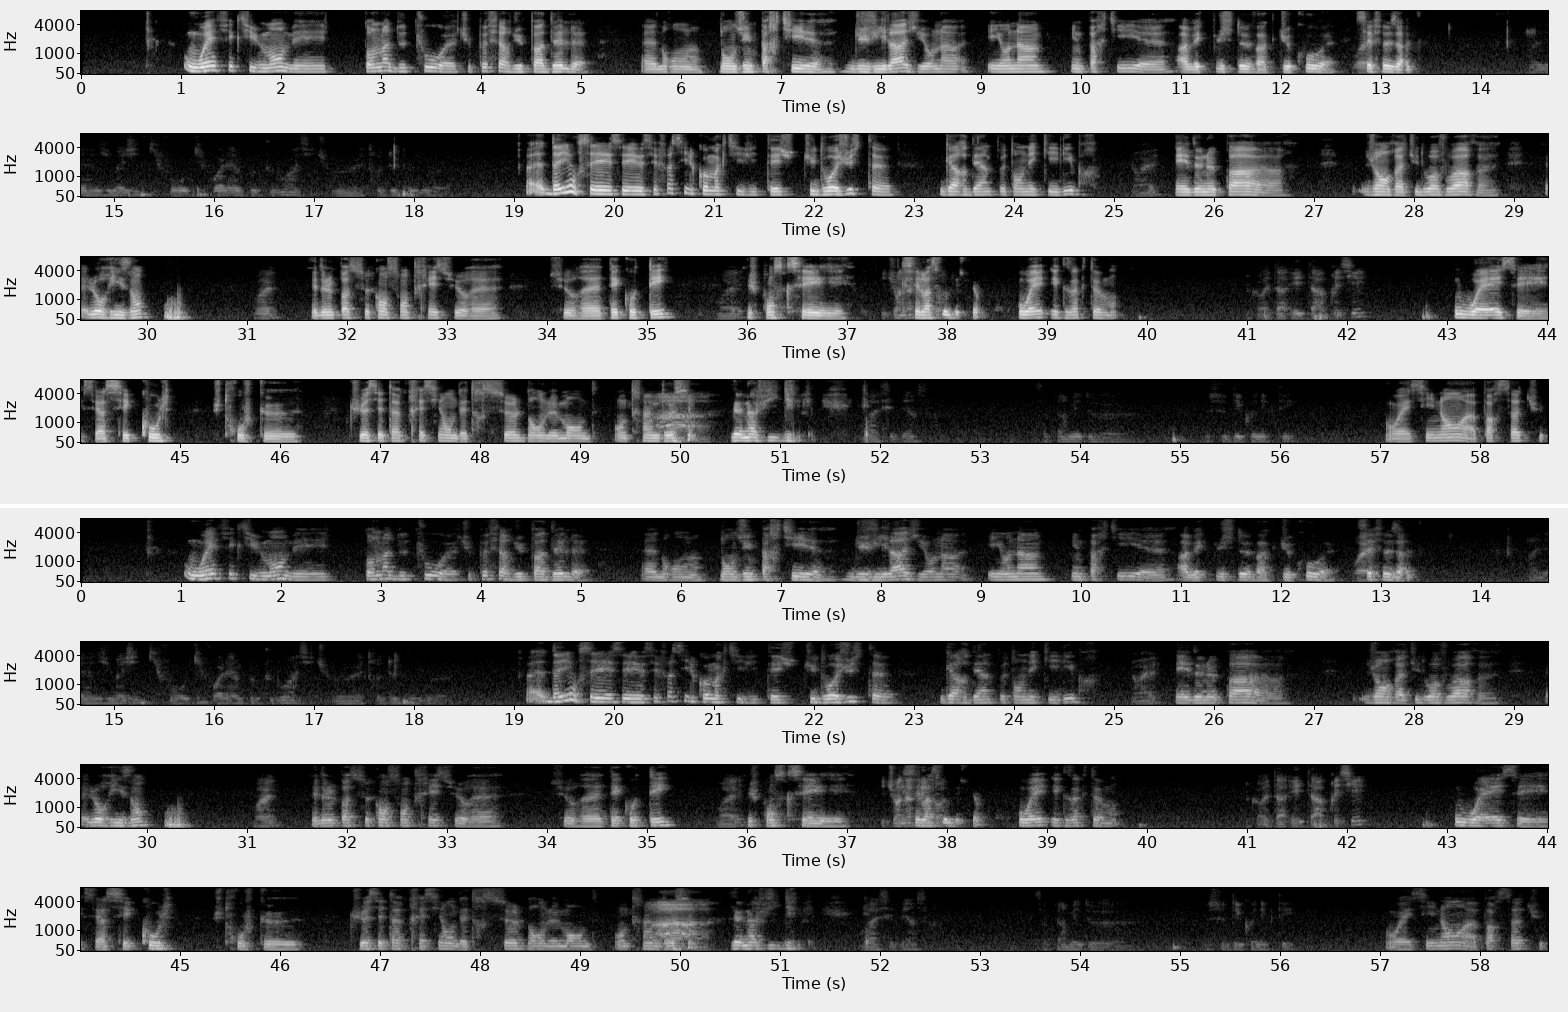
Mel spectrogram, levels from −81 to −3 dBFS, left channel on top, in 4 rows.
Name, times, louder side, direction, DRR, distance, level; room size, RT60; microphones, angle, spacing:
voice 1, 1.0-2.5 2.8-5.1 5.6-9.6 9.9-12.5 12.9-13.2 19.1-22.8 23.3-24.8 25.6-26.7 27.4-28.8 29.3-30.4 31.6-33.5 34.0-35.2 36.0-37.0 37.7-38.0 38.7-39.7 43.1-44.9 45.4-46.2 46.7-50.0 50.5-51.2 51.5-51.6 57.1-58.6, left 8 dB, 85° left, 0.3 m, -23 dB
voice 2, 14.4-18.4 25.2-25.4 31.1-31.3 35.7-36.0 37.3-38.0 41.0-42.2 49.6-50.3 50.7-50.8 51.8-52.6 53.8-54.5 55.2-56.1, right 2 dB, 55° right, 0.8 m, -41 dB
2.3 x 2.0 x 2.8 m
head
